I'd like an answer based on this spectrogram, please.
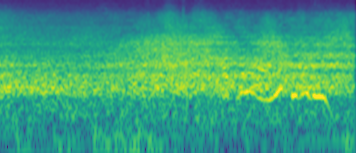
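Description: Radio-controlled model aircraft flying overhead: a steady rushing engine noise that dips a little and swells again about halfway through.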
